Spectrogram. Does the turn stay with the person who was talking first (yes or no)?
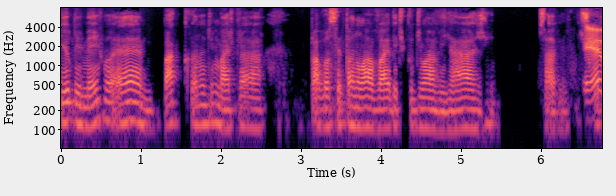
no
